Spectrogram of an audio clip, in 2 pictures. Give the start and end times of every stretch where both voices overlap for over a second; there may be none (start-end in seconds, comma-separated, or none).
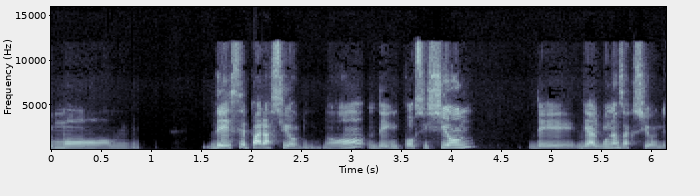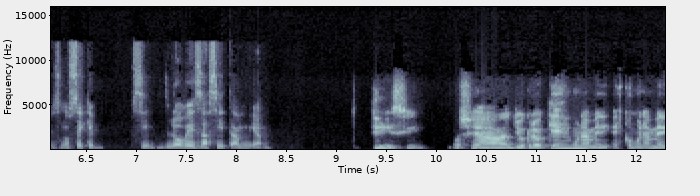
none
